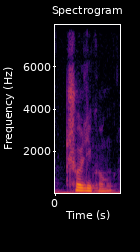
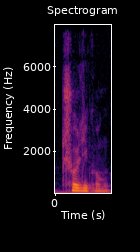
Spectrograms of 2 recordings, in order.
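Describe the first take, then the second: First: The opening syllable is clipped and shortened. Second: The opening syllable is clipped and shortened.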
